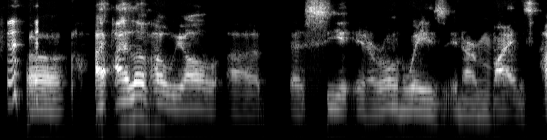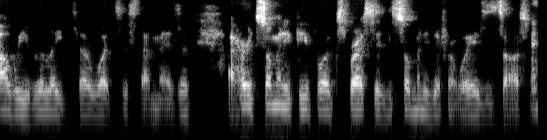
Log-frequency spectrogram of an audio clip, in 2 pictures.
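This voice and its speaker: A middle-aged man from Canada, a martial arts instructor, chatting casually in an interview over a video call with an earbud mic, talkative and quick to laugh, often repeating words. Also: fairly low pitch, creaky, a little mellow, no room sound.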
